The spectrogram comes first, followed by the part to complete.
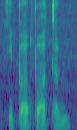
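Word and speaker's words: hipopótamo: Hippopotam.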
